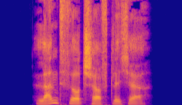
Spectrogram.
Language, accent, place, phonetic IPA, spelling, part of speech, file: German, Germany, Berlin, [ˈlantvɪʁtʃaftlɪçɐ], landwirtschaftlicher, adjective, De-landwirtschaftlicher.ogg
- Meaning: inflection of landwirtschaftlich: 1. strong/mixed nominative masculine singular 2. strong genitive/dative feminine singular 3. strong genitive plural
